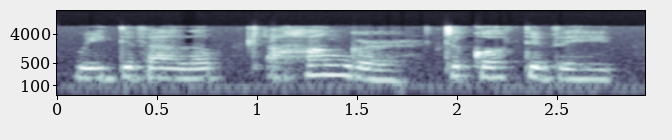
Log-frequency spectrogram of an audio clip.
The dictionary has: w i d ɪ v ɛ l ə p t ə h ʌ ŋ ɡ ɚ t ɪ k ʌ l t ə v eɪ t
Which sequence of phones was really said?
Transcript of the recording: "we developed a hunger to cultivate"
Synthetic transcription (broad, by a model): w i d ɪ v ɛ l ə p t ə h ʌ ŋ ɡ ɚ t ɪ k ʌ l t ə v eɪ t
